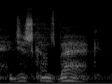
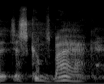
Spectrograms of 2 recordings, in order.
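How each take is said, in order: First: Much softer, trailing away; fading echo. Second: Said in the usual way. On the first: Retold or imitated. Pastor quotes the young man, repeating it much softer. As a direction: let it fade out like an echo.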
